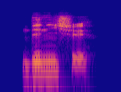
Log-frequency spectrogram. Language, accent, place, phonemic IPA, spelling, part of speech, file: French, France, Lyon, /de.ni.ʃe/, dénicher, verb, LL-Q150 (fra)-dénicher.wav
- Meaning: 1. to scare up 2. to hunt out, to track down 3. to dig out, to unearth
